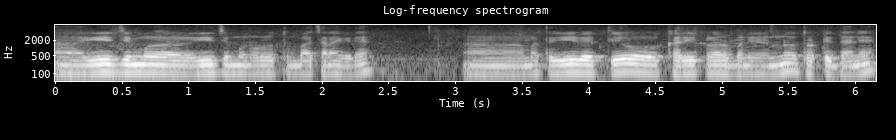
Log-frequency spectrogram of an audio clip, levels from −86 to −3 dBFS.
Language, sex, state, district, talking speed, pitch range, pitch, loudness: Kannada, male, Karnataka, Belgaum, 145 wpm, 105-115 Hz, 110 Hz, -16 LUFS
